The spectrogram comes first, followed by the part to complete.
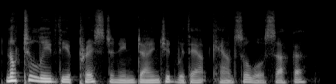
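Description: A man voicing a gentle young woman prisoner who pleads softly for help. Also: fairly low pitch, lively intonation, fairly quick, no room sound, studio quality, close to an everyday voice. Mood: pleading. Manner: soft, pleading.

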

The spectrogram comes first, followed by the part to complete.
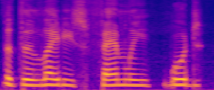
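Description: A dainty, genteel landlady in her fifties, prim and a little hesitant in her speech, as a male audiobook reader puts her on. Her voice sits higher and lighter than the reader's own. The close studio sound stays dry. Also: completely flat delivery, measured pace, warm tone, smooth, no room sound. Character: mincing genteel woman of fifty, a landlady. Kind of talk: audiobook character voice.

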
